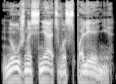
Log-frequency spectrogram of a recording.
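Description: A man voicing a stern old village herbalist woman who talks curtly and hoarsely in an audiobook. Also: deep voice, darkish tone, no room sound, studio quality. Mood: scolding. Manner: curt, slow and commanding.

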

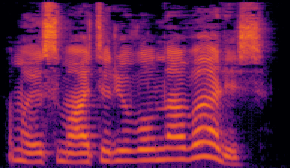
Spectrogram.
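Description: A woman reading an audiobook, voicing a gruff, commanding older father who barks his words. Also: mid-range voice, normal speed, natural voice. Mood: stern. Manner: barking, stern.

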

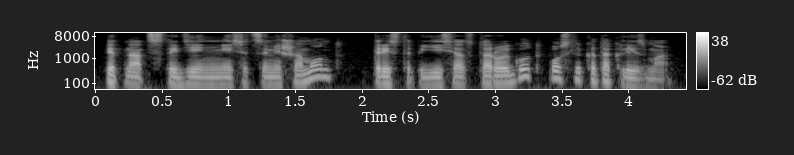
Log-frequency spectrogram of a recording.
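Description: A man reading a fantasy audiobook as narrator, in an expressive, measured manner. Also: low-pitched, no room sound. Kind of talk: scripted narration.

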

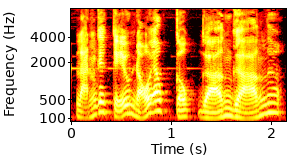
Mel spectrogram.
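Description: A man voicing an uneasy old grandmother, talking low and hushed. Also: very animated, brisk, soft background music.

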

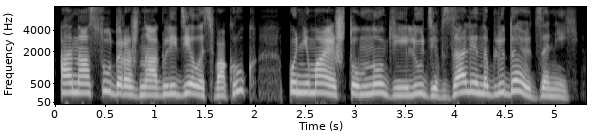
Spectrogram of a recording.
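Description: A woman reading an audiobook as narrator in an even, clear storytelling manner. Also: a little high, moderate pace, no echo, clean studio sound. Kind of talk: scripted narration.

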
